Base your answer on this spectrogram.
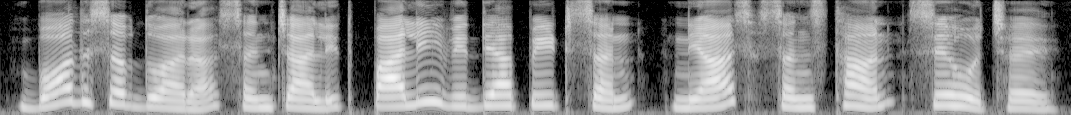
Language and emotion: Maithili, neutral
